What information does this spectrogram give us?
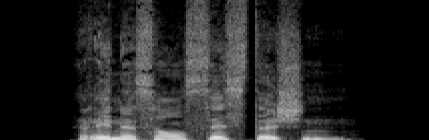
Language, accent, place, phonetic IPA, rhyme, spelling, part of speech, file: German, Germany, Berlin, [ʁənɛsɑ̃ˈsɪstɪʃn̩], -ɪstɪʃn̩, renaissancistischen, adjective, De-renaissancistischen.ogg
- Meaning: inflection of renaissancistisch: 1. strong genitive masculine/neuter singular 2. weak/mixed genitive/dative all-gender singular 3. strong/weak/mixed accusative masculine singular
